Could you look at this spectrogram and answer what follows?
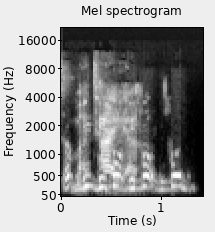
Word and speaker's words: Mataya: Mataya. Before the last question, well done. That you pronounced it perfectly.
